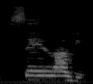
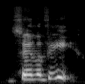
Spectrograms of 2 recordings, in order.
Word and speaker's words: C'est la vie: Oh, this is, how would you pronounce that? C'est la vie. C'est la vie.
